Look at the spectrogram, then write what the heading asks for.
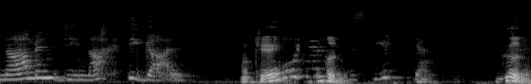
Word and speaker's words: Nachtigall: So Nacht is a bit more important than Gal, Gal is important. Nachtigall, right?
